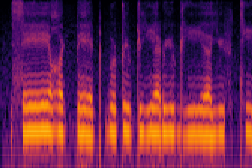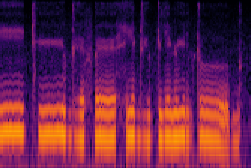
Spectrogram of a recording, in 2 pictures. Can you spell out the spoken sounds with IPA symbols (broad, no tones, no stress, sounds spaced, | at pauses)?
s eː ʁʷ i ʈ p eː ʈ ɓ u ʈ y ʈ j i ə̯ ɽ y ɖʱ iː ə̯ j y f tʰ iː kʰ yː ɖʱ ø f ɽ øː h i ɖʱ y ʈ j i ɳ y r ʈ uː ɡ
